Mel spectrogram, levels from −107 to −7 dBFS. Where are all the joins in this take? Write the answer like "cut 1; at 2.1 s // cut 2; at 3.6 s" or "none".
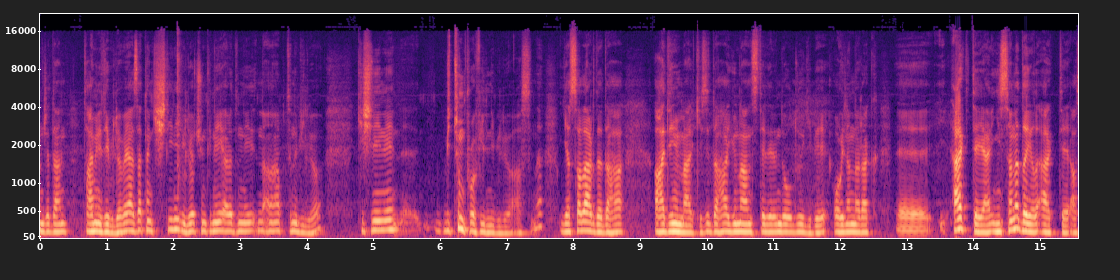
cut 1; at 7.8 s // cut 2; at 12.7 s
